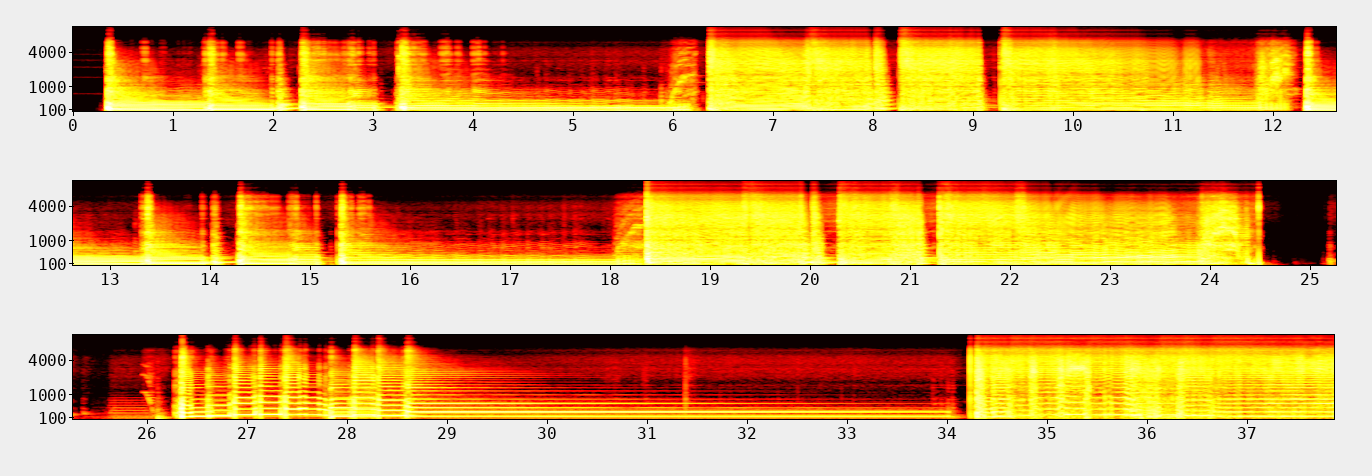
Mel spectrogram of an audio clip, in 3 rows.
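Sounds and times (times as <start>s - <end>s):
octave bass effect pedal on bass guitar: 0.3s - 24.5s, 26.1s - 37.8s.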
